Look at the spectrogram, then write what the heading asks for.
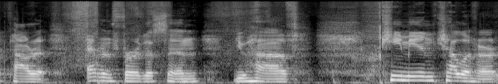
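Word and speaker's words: Caoimhín: You have Keeman Kelleher. It's pronounced Keeman. I don't speak Irish Gaelic, but it's pronounced Keeman.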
